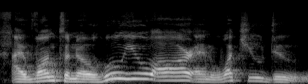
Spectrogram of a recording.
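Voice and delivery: put-on Italian accent, sing-song, high and swooping. Retelling a first meeting with a future mentor: imitating an Italian accent. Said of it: "I heard this Italian accent say to me".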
